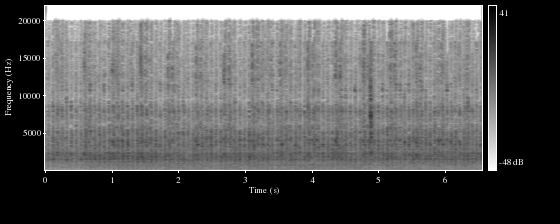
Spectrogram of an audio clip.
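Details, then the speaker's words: Massey 1035 tractor after gearbox repair with reverse and first gears replaced, running in forward: steady engine drone, smooth gear hum, no knocking, whining or grinding; gearbox normal. "Front में भी आप देख सकते हैं कोई आवाज़ नहीं।"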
